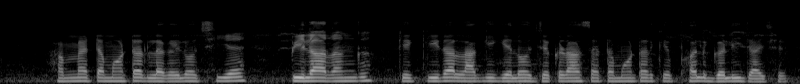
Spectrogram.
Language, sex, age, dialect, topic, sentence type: Maithili, male, 18-24, Angika, agriculture, question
